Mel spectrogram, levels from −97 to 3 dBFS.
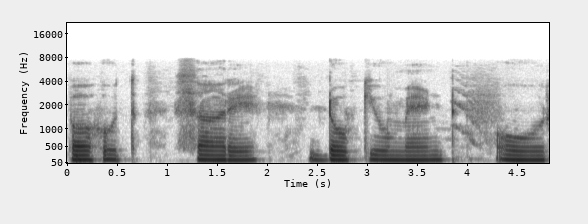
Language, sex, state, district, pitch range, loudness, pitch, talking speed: Hindi, male, Haryana, Rohtak, 120-130 Hz, -18 LUFS, 125 Hz, 50 wpm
